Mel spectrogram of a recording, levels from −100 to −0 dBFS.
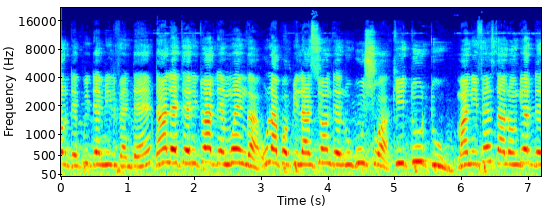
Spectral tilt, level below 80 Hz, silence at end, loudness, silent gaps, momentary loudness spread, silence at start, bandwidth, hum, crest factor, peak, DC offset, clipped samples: -5.5 dB/octave; -44 dBFS; 0 s; -18 LUFS; none; 6 LU; 0 s; 15 kHz; none; 14 dB; -2 dBFS; under 0.1%; under 0.1%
